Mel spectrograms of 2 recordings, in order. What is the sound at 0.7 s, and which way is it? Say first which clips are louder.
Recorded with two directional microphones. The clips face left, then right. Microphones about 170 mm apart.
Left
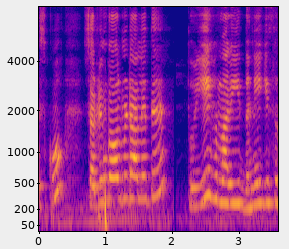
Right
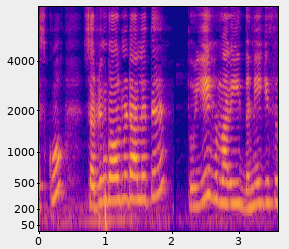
A woman's voice: right 1 dB; 30° right (ahead or behind).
